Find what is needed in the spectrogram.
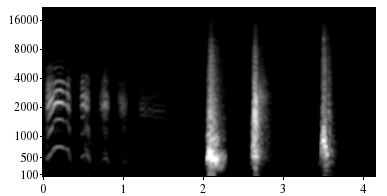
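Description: Sound effects: a short pitched call that echoes and fades away over about a second, then three sharp whooshing swishes, the last near the end.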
